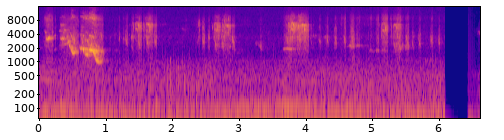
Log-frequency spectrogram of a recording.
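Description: An American goldfinch gives a run of high, thin twittering notes in short bursts about every half second, over a steady low rumble of wind or distant noise.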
